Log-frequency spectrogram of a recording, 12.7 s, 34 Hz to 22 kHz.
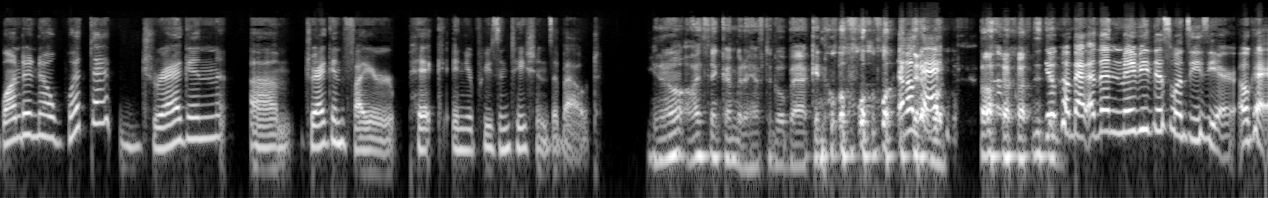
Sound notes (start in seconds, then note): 6.6 laughs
